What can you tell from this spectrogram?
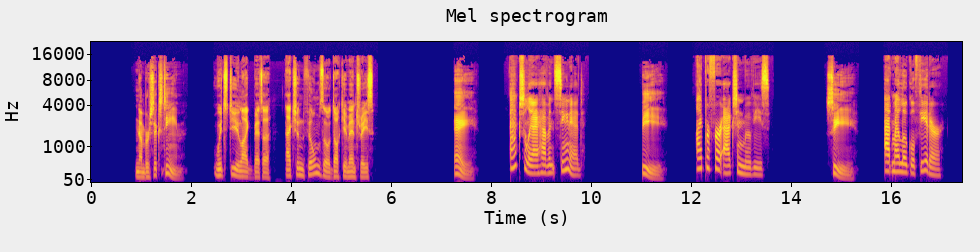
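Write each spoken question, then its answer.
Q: Which do you like better, action films or documentaries?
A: B: I prefer action movies.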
